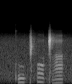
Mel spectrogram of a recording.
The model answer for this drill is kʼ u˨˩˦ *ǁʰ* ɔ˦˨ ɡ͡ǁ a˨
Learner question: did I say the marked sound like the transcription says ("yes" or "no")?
yes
